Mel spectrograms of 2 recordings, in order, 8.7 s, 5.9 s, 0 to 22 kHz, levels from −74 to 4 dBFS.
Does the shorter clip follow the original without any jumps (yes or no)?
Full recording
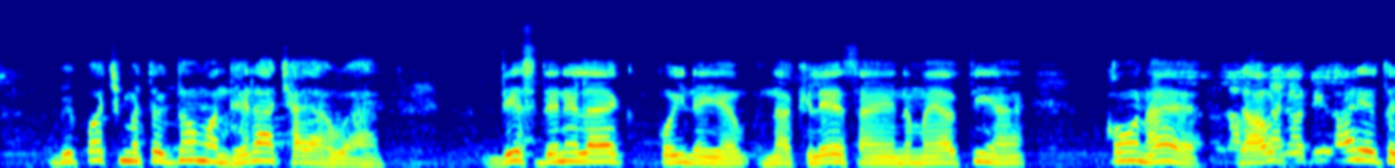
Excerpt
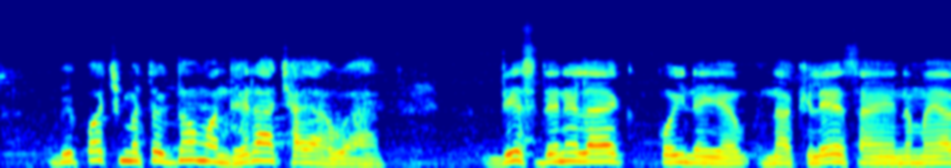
yes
